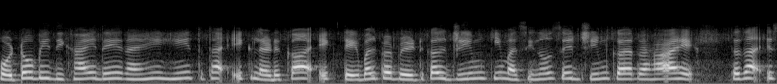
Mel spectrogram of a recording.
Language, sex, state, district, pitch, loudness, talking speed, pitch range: Hindi, female, Chhattisgarh, Korba, 260 Hz, -17 LUFS, 185 wpm, 240-275 Hz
